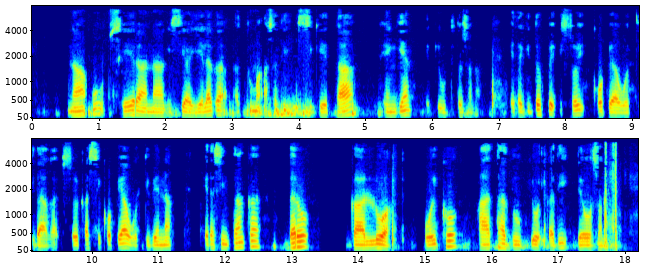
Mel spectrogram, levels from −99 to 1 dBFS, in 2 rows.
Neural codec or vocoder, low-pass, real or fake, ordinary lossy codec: codec, 16 kHz, 8 kbps, FunCodec, trained on Chinese and English, 25 frames a second; 7.2 kHz; fake; MP3, 32 kbps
